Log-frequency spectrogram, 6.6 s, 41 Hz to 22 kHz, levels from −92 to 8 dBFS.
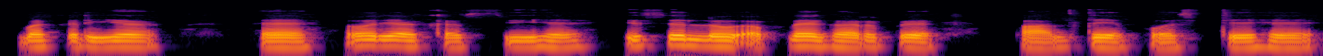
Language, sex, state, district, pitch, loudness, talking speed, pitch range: Hindi, male, Bihar, Supaul, 110 Hz, -18 LUFS, 125 wpm, 105-120 Hz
